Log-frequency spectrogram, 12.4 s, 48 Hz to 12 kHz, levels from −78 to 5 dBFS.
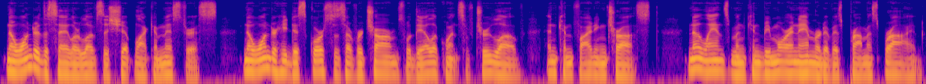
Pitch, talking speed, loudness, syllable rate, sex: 95 Hz, 175 wpm, -17 LUFS, 5.0 syllables/s, male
